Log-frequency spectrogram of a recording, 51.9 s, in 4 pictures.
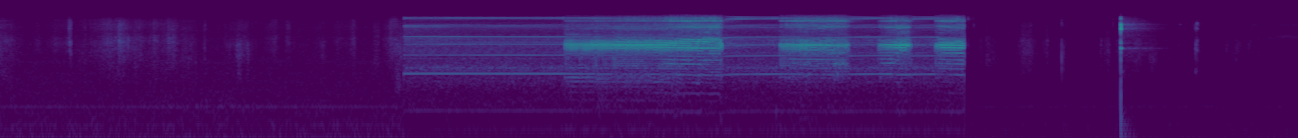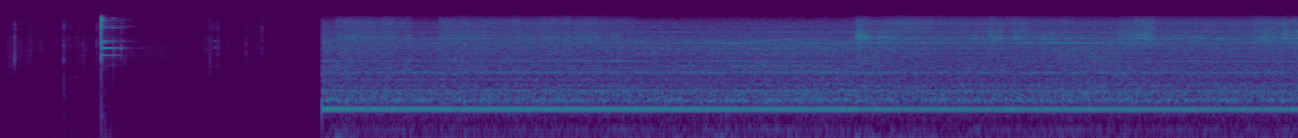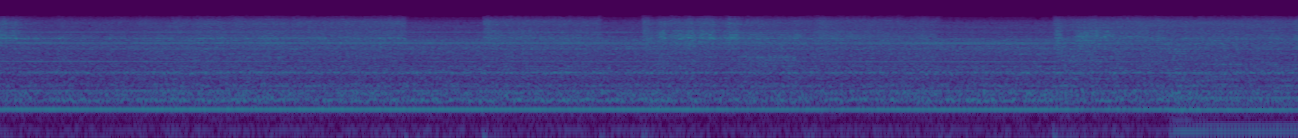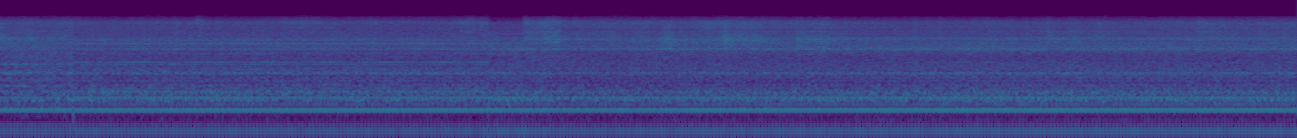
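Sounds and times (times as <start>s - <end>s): sandblaster hissing: 21.6s - 26.6s, 28.0s - 30.1s, 30.8s - 35.4s, 36.5s - 39.8s, 40.4s - 47.6s.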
